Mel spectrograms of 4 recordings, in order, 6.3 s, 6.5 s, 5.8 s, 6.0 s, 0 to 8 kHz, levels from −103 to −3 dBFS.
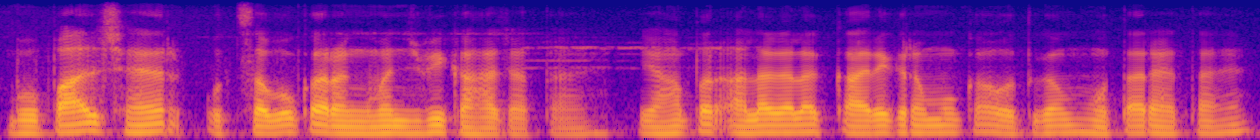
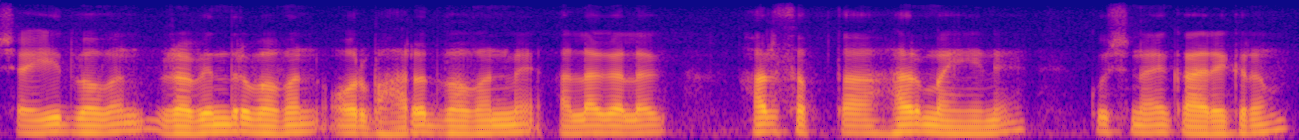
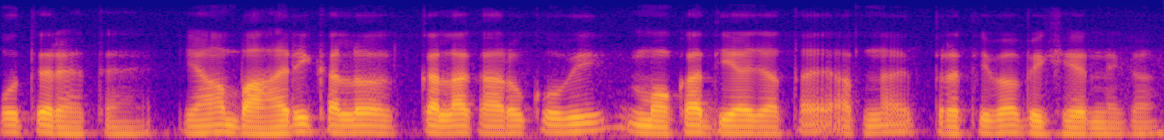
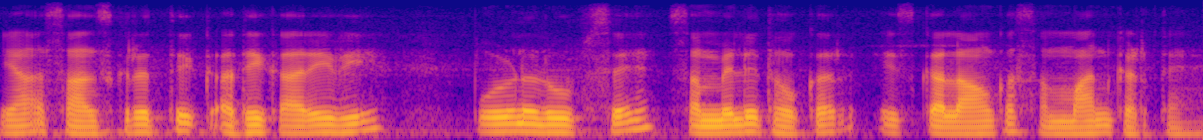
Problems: constant background noise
